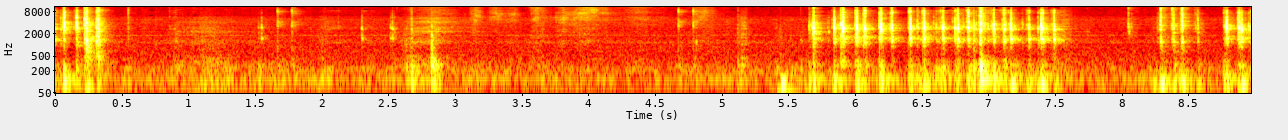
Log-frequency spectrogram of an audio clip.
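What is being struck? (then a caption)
Mechanical keyboard with plastic keycaps. Fingertips press the plastic keycaps of a backlit ROCCAT G65 mechanical keyboard. Scattered bright clicks at first give way to a dense run of clacky keystrokes from about 5.5 to 7.7 seconds, then a short final burst. Each press is crisp and dies out almost at once.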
